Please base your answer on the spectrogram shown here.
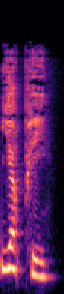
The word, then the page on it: yuppie: British English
